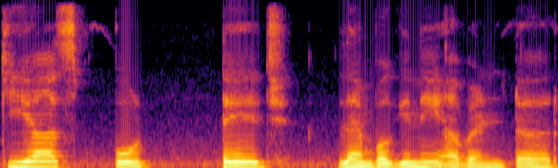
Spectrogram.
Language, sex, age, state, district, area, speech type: Goan Konkani, female, 18-30, Goa, Murmgao, rural, spontaneous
